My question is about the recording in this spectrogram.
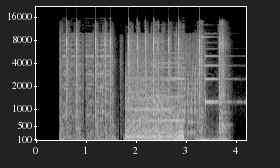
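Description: Logo intro sound effect: a clattering run of sharp clicks, about five a second, in two runs with a brief break. Near the end a bright bell-like chime of several tones rings on.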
